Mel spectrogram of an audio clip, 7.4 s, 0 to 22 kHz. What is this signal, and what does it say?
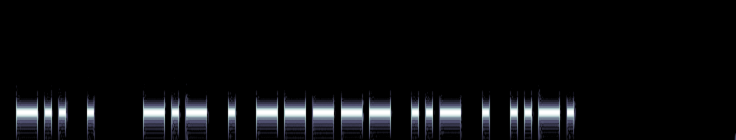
Morse code, heard as a keyed tone, about 17 wpm, 700 Hz. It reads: DE KE0UEF
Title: USA Callsign DE Callsign - 6 Characters - 17wpm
